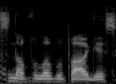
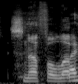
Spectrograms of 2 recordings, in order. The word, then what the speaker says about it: Snuffleupagus: Snuffleupagus is cool, but I like Snuffleupagus. I can never get his name down. Snuffleupagus? But there's a P in there. It's so hard to pronounce. Snuffleupagus.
